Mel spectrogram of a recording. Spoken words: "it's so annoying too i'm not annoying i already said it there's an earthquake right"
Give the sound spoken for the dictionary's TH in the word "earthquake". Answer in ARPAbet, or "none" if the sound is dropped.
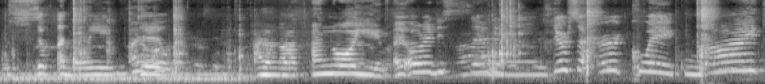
T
